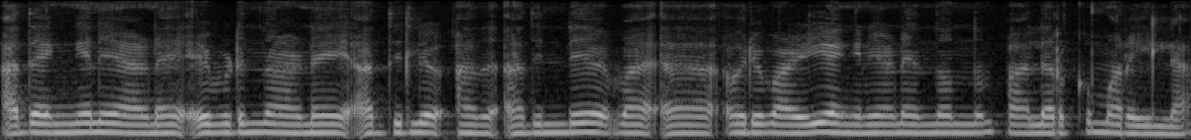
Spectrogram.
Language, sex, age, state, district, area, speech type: Malayalam, female, 18-30, Kerala, Kozhikode, urban, spontaneous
